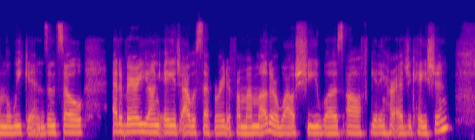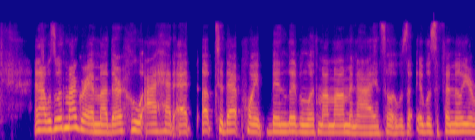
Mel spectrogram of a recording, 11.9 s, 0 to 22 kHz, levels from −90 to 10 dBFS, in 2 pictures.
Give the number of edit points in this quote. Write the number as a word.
zero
